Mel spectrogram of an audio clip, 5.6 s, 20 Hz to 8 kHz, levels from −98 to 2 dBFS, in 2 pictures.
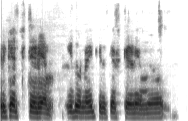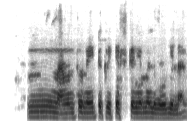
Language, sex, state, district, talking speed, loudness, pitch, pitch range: Kannada, male, Karnataka, Chamarajanagar, 140 wpm, -16 LUFS, 120 Hz, 115-130 Hz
